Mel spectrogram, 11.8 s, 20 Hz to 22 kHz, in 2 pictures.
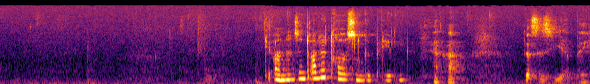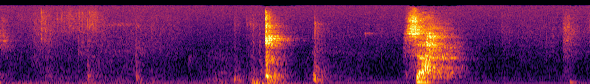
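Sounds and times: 
speech: 2.6 - 6.1, 10.0 - 10.4
door swinging shut with a soft thud: 8.3 - 9.2.

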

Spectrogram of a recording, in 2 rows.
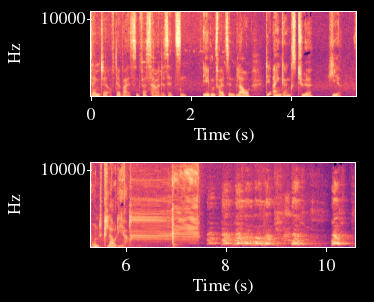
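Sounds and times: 
speech: 0.0 - 6.4
dog barking with echo in a stone stairwell: 7.6 - 10.5.

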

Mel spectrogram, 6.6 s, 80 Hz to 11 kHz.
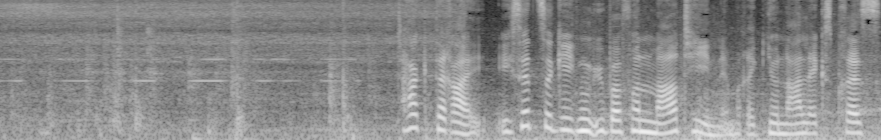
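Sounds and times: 
faint train brakes hissing: 0.0 - 3.5
train wheels clanking and squealing on track: 0.0 - 3.5
train rolling slowly into a station heard from inside the carriage: 0.0 - 6.5
speech: 3.0 - 6.5.

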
